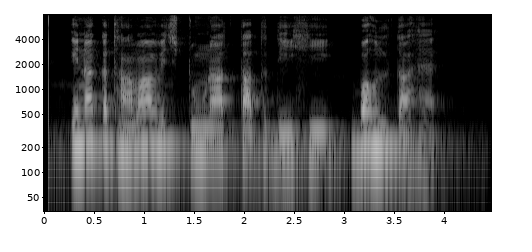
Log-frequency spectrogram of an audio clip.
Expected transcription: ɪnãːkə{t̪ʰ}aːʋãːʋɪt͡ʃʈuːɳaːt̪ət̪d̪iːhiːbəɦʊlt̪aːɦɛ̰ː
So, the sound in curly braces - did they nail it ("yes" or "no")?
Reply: yes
